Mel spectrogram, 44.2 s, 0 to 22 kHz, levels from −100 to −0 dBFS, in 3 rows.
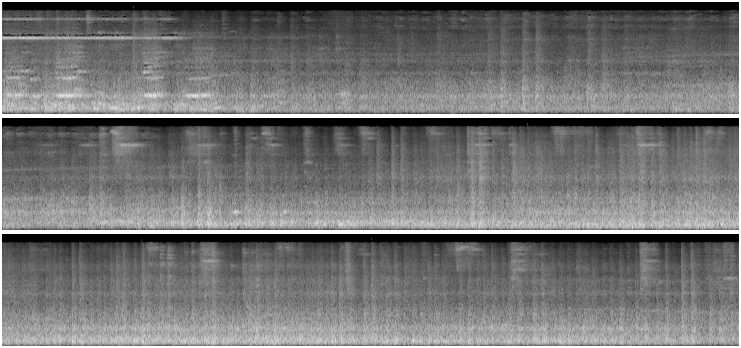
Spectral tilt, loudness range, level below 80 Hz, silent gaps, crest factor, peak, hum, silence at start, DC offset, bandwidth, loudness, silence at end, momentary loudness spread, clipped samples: -4.5 dB/octave; 11 LU; -60 dBFS; none; 20 dB; -2 dBFS; none; 0 s; under 0.1%; 16 kHz; -23 LUFS; 0 s; 13 LU; under 0.1%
